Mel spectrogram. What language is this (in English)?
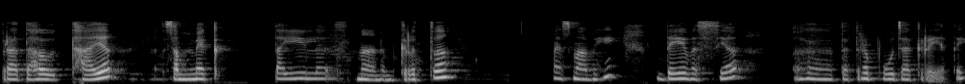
Sanskrit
